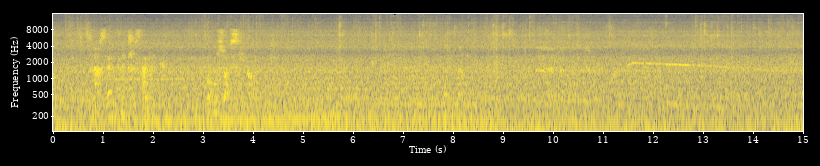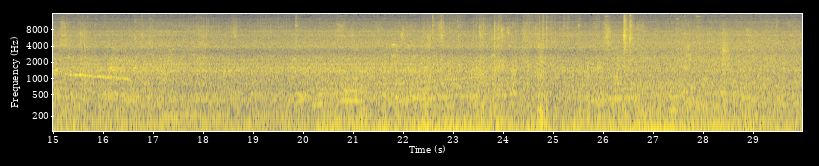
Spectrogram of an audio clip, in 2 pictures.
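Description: The bus interior rattles and creaks over the road.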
